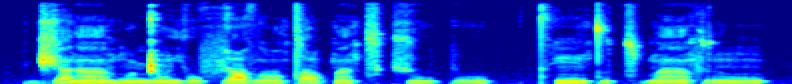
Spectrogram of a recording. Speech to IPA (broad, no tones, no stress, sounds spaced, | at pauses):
d͡ʒ a ɾ ã b ũ ɖ õ j o f i ðˤ ã tˤ o p ã t͡s t͡ʃ u p u | t̪ʰ ĩ t̪ u t͡s b ã f r ũ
